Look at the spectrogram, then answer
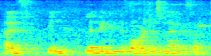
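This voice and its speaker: A man reading his poetry to an audience, in a measured, declamatory way with brief spoken asides. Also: medium pitch, level tone, noisy background. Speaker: poet. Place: large church hall. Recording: echoey church hall from far off.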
